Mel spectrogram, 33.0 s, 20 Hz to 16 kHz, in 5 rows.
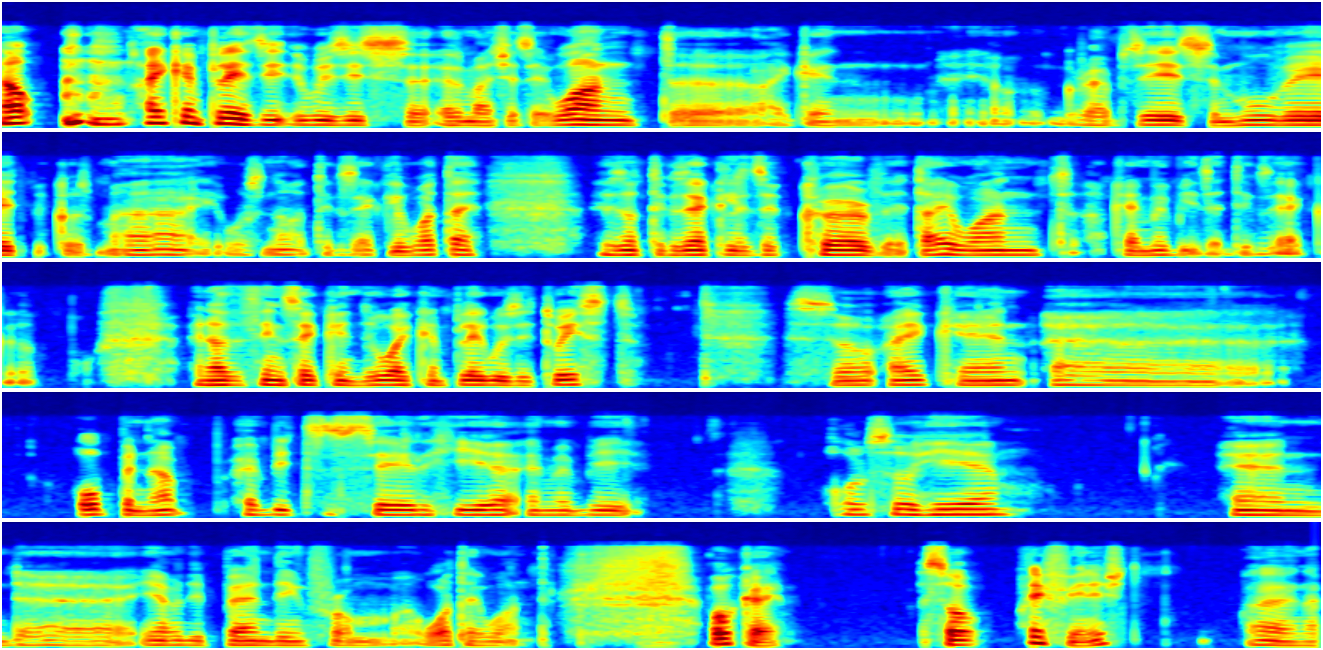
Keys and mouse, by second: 0.1 click, 5.1 click, 6.0 g, 9.8 click, 9.9 g, 16.7 click, 19.3 g, 22.2 click, 23.0 g, 27.8 click, 27.9 g, 29.1 click, 29.4 g.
